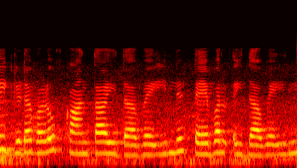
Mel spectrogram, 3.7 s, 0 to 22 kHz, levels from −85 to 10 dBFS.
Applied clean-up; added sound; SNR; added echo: none; none; none; none.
